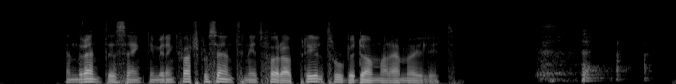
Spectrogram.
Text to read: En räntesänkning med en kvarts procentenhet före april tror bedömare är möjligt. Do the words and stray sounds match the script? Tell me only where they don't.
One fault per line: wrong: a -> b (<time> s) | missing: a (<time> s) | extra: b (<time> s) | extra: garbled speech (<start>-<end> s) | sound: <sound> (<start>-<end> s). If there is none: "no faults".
sound: laugh (5.3-6.5 s)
